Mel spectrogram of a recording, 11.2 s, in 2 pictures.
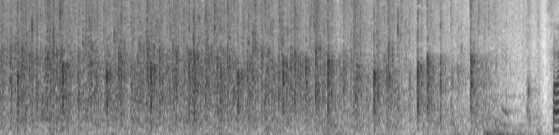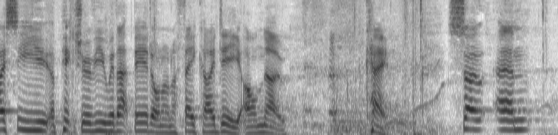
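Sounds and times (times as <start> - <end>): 
crowd applauding: 0.0 - 5.2
speech: 5.5 - 9.6, 10.2 - 11.0.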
